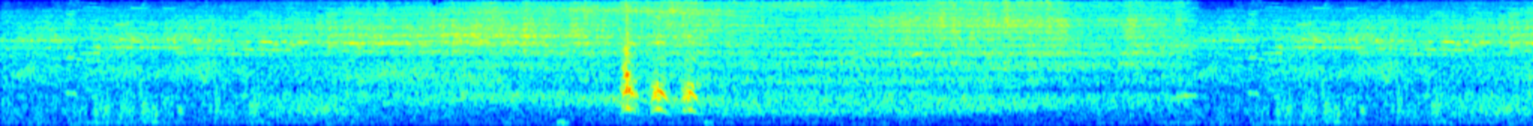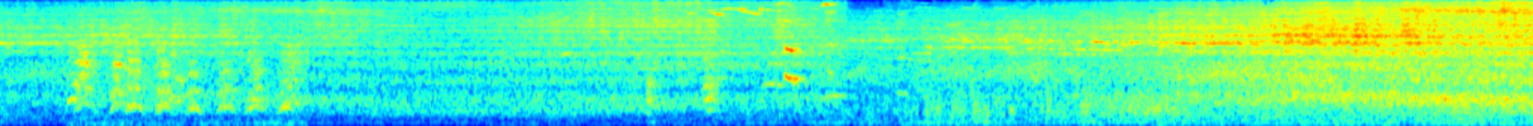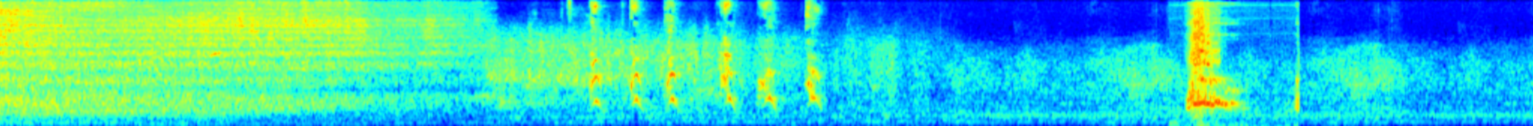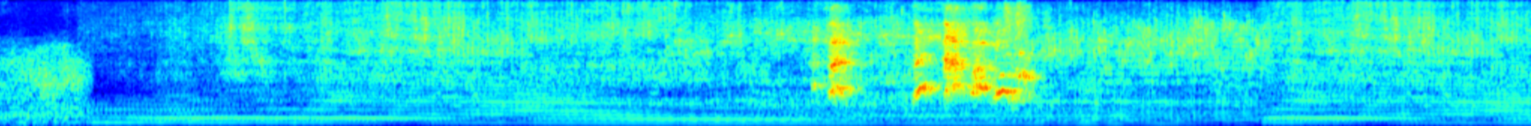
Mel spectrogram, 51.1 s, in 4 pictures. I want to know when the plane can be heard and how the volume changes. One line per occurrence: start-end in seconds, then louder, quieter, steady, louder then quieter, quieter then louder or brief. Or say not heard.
0.0-51.0 louder then quieter.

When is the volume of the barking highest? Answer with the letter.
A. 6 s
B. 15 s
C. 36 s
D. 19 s
C.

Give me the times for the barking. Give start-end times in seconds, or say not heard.
4.7-5.9, 13.3-15.3, 18.1-19.8, 30.4-32.5, 35.2-36.4, 45.0-47.0.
